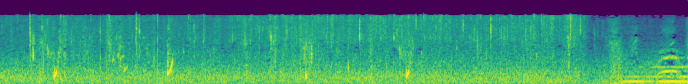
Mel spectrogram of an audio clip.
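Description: Meltwater trickling and dripping on thawing ice, with scattered clicks and small rising plinks. Near the end, ambient music with long held tones comes in.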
